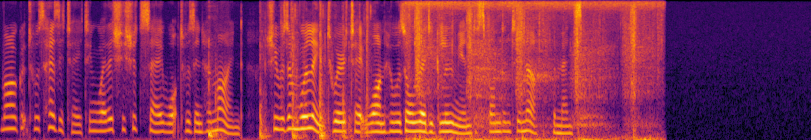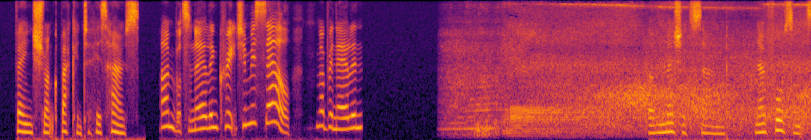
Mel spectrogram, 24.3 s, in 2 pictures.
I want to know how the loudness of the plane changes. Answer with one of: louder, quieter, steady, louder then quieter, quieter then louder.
steady.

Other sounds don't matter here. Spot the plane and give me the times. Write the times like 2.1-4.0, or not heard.
18.8-24.2.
